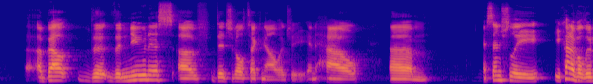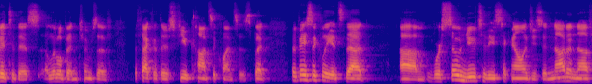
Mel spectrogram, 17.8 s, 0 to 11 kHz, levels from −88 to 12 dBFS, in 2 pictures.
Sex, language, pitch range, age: male, English, 105-140 Hz, 30-49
